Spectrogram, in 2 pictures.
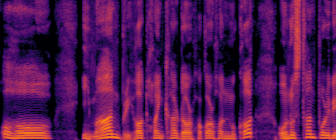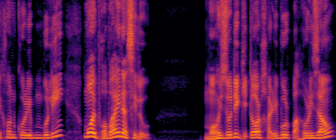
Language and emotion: Assamese, fearful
